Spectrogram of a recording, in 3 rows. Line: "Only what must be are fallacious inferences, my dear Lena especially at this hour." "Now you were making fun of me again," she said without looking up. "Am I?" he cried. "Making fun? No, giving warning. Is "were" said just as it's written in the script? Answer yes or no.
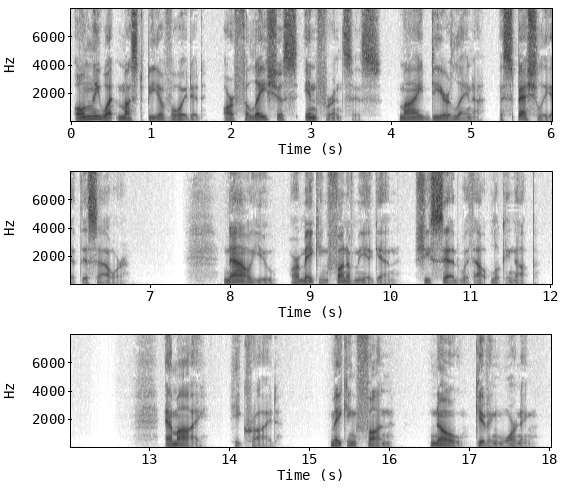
no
